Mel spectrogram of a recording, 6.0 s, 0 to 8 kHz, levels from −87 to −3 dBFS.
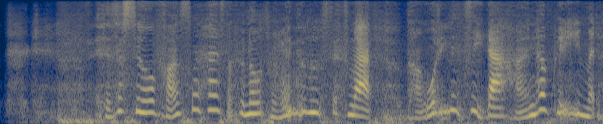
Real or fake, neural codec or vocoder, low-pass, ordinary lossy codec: fake; codec, 16 kHz, 0.5 kbps, FunCodec, trained on LibriTTS, 25 frames a second; none; none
